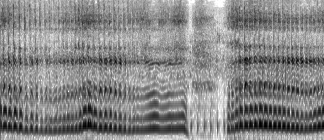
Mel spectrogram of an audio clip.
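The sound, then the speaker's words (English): A cheetah's high-pitched, buzzy purr, steady and tonal, rising and falling slightly, with a brief break midway before it resumes. It is fairly loud, with no talking. “And they have this sweet little, this high-pitched little purr they do, where it's deceiving because you just want to hug them.”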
